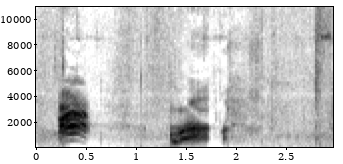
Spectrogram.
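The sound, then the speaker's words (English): A person's voice imitates a crow with two loud, harsh caws, spaced about a second apart, followed by quiet outdoor background. “That was a good crow.”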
